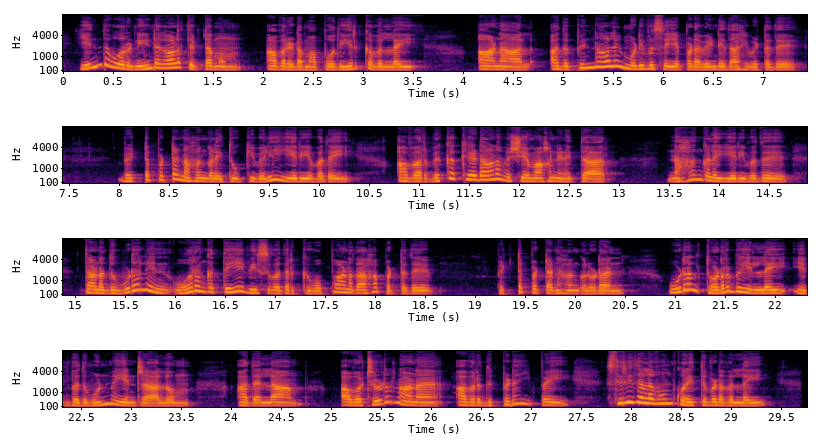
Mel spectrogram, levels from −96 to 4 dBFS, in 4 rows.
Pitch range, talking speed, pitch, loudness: 170-230 Hz, 85 wpm, 185 Hz, -23 LUFS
